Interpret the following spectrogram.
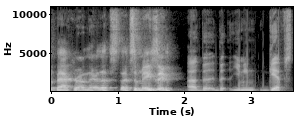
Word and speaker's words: GIF: interface something okay yeah gif not jiff I mean how do you say giraffe then oh yes GI you pronounce a G but if it's gr you pronounce it ger hi topics of conversation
